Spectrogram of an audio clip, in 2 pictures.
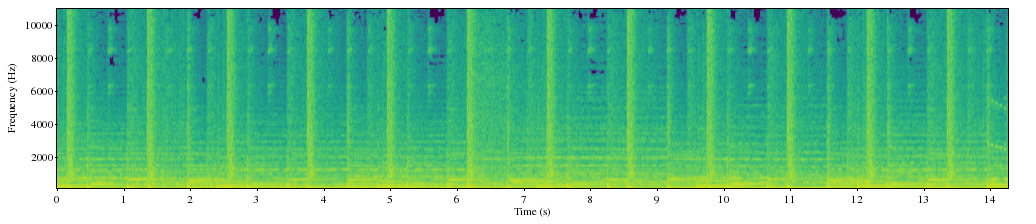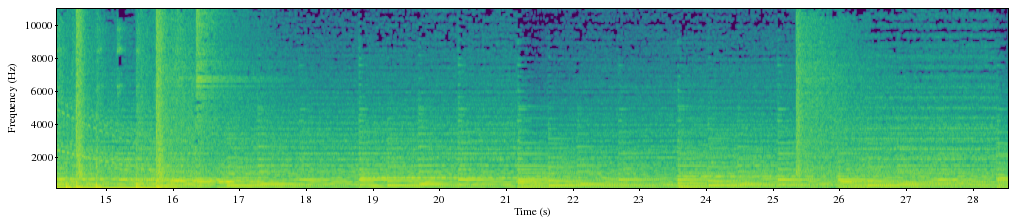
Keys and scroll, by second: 0.4 space, 2.8 space, 4.9 a, 6.7 ctrl+s, 12.4 space, 14.9 z, 17.9 a.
